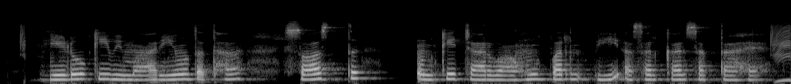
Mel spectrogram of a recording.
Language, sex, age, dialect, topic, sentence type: Hindi, female, 31-35, Hindustani Malvi Khadi Boli, agriculture, statement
